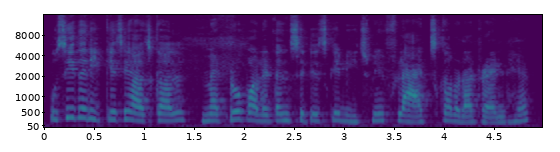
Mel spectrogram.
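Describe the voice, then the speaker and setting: A woman's voice: a little high, normal speed. Indian woman teaching an English lesson. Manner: explains patiently, spells words out letter by letter. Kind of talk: classroom lesson explanation.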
